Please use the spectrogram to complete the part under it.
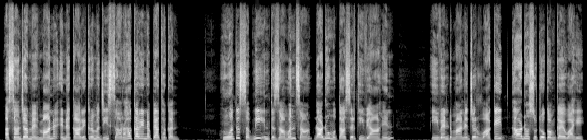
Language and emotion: Sindhi, happy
